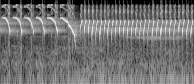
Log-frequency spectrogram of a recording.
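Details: Singing canary: five or six ringing downward-swept whistles, then a rapid, even, high chattering trill of short repeated notes, about eight a second.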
